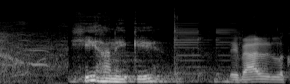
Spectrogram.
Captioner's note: man speaking Lakota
